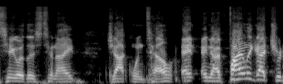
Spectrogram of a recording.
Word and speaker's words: Quintal: So Quintal. I figured you say it like L, like it's an L, but it's AL. So he's saying Quintal. I've always said It's Quintal. Quintal.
